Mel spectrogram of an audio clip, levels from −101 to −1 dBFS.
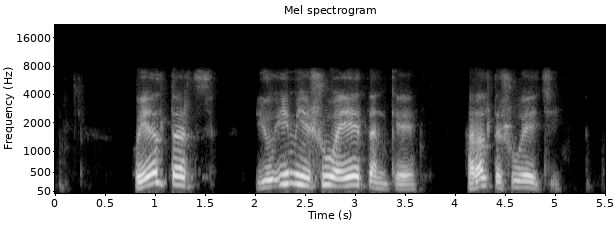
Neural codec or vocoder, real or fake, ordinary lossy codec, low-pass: none; real; Opus, 16 kbps; 7.2 kHz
